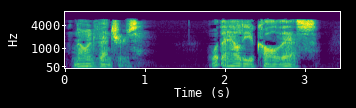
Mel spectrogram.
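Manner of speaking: ordinary delivery, nothing marked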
